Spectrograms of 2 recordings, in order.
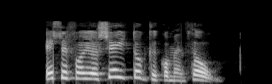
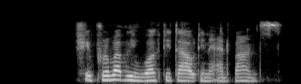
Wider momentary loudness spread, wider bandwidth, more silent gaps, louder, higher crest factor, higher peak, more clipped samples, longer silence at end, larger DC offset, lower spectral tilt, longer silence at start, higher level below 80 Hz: about the same, 6 LU vs 8 LU; about the same, 8 kHz vs 8 kHz; neither; first, -14 LUFS vs -18 LUFS; about the same, 14 dB vs 18 dB; about the same, -2 dBFS vs -2 dBFS; neither; first, 0.55 s vs 0.2 s; neither; about the same, -4 dB/octave vs -4 dB/octave; second, 0.45 s vs 0.75 s; about the same, -58 dBFS vs -62 dBFS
